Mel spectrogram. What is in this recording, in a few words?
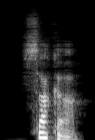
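"sucker", Australian English; pronunciations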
